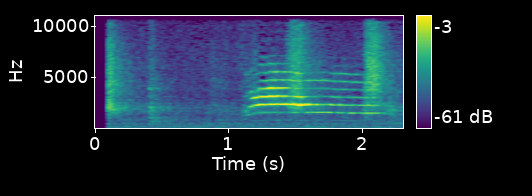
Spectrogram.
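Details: Domestic cat talking to its humans indoors: a short faint mew, then a loud, drawn-out harmonic meow that holds steady and then fades, with a brief further cry at the end.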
